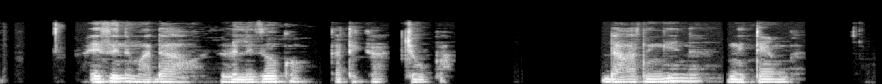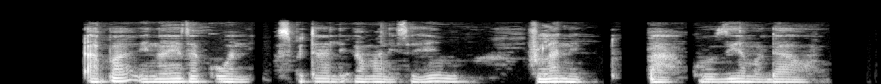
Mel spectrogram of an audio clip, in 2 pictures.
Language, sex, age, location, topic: Swahili, male, 25-35, Nakuru, health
